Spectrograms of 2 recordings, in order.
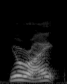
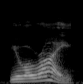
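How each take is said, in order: First: It sounds light, casual and happy. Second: It sounds concerned, with an up-down tune. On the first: It is just a greeting, like how are you. "It's very casual" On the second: The asker thinks something bad happened. "the intonation goes up and down there"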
